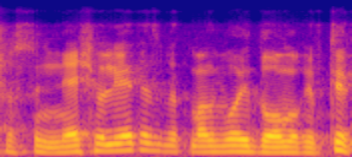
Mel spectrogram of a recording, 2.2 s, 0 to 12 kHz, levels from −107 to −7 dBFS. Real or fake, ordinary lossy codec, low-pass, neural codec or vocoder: fake; Opus, 24 kbps; 7.2 kHz; codec, 16 kHz, 16 kbps, FunCodec, trained on Chinese and English, 50 frames a second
